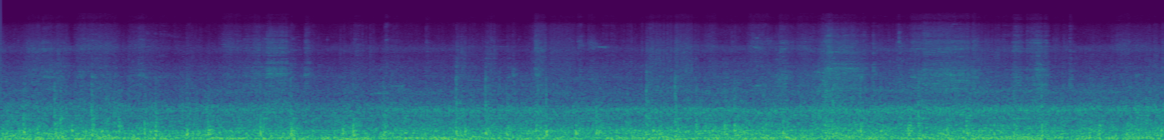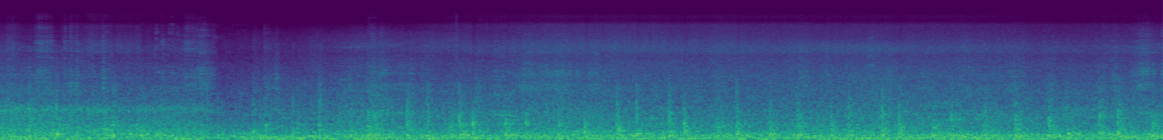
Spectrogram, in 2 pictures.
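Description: White Pass & Yukon Route narrow-gauge train cars rolling along the track: a steady, loud rumble of wheels on rails with clickety-clack over the joints, heard from aboard.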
